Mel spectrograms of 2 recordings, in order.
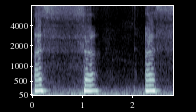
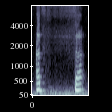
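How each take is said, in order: First: The consonant flows out softly and long. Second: The consonant is pressed hard and cut short. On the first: The speaker calls it right. "masa hurufnya dibaca dengan panjang" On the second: The speaker calls it wrong. "Tidak dibaca at-tha kuat misalnya sehingga dia akan tertahan"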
